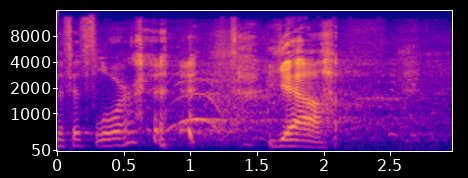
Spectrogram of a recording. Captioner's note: laughter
